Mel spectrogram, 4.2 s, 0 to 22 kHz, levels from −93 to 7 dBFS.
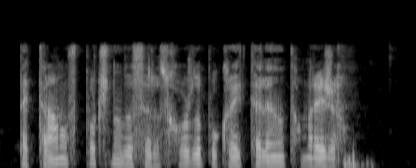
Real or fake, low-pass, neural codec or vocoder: real; 7.2 kHz; none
